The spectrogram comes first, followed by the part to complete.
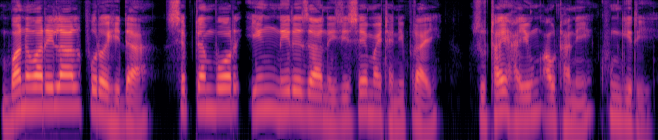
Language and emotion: Bodo, neutral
